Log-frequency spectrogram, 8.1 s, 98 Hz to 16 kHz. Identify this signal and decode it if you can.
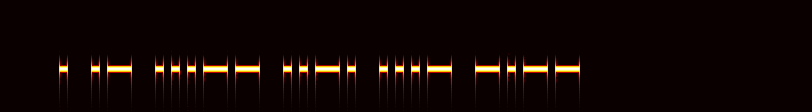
Morse code, heard as a keyed tone, about 15 wpm, 700 Hz. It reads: EA3FVY
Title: DXCC-100 Call Signs - 6 Characters - Repeated 3x - 15wpm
